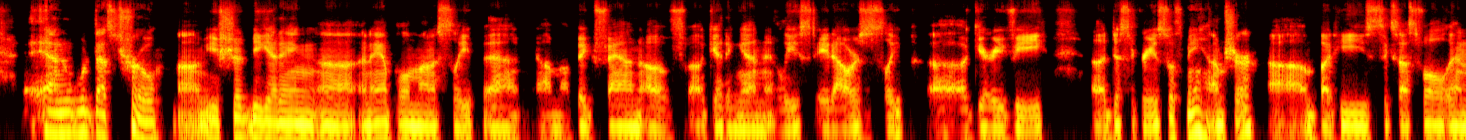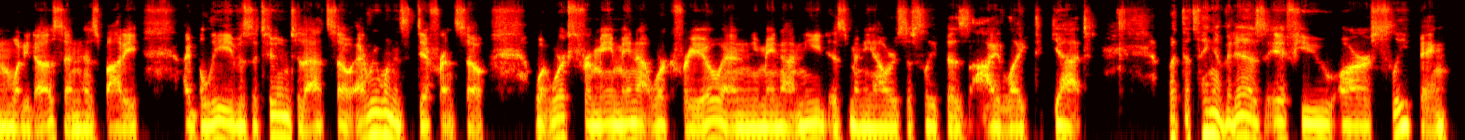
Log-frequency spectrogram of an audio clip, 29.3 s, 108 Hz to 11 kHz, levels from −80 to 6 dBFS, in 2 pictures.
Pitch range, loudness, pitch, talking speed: 80-95 Hz, -16 LUFS, 85 Hz, 190 wpm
